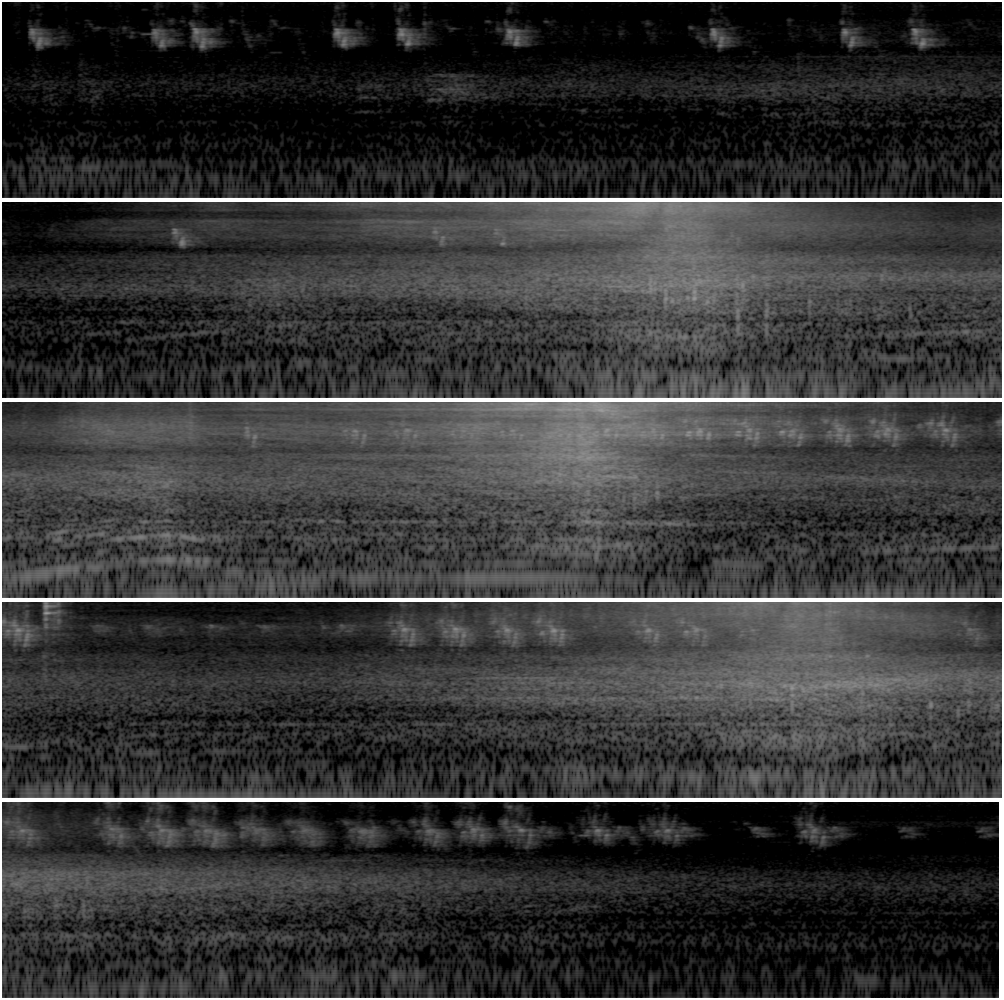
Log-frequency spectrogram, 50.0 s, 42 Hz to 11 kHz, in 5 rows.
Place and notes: Pedro Moreno, Centro, León, Gto., Mexico - Calle Pedro Moreno, frente al Templo El Mezquitito durante el primer día de la fase 3 de COVID-19.
Pedro Moreno Street, in front of the El Mezquitito Temple during the first day of phase 3 of COVID-19.
(I stopped to record while going for some medicine.)
I made this recording on April 21st, 2020, at 2:36 p.m.
I used a Tascam DR-05X with its built-in microphones and a Tascam WS-11 windshield.
Original Recording:
Type: Stereo
Esta grabación la hice el 21 de abril 2020 a las 14:36 horas.
Guanajuato, México, 21 April, 14:36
